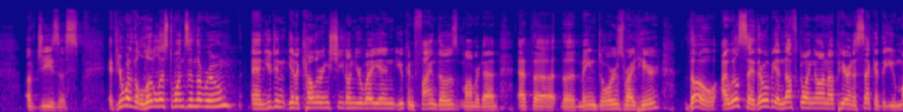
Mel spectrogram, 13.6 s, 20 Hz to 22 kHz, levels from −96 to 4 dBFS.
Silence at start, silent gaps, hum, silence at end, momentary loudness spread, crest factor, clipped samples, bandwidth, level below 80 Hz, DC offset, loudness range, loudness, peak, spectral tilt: 0.4 s; none; none; 0 s; 9 LU; 18 dB; under 0.1%; 15.5 kHz; -82 dBFS; under 0.1%; 4 LU; -29 LUFS; -10 dBFS; -4.5 dB/octave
